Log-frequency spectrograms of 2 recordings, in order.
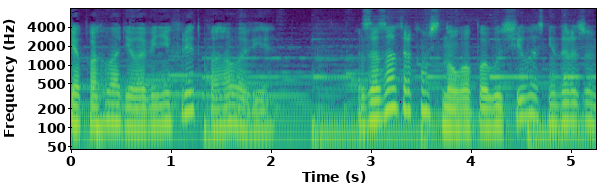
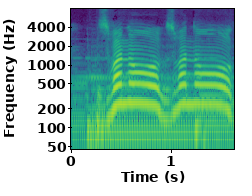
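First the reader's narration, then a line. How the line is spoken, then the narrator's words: Shouted. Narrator (Russian): закричала Эти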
